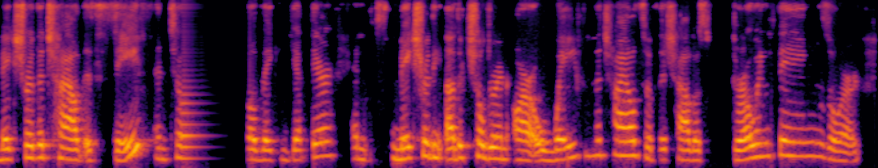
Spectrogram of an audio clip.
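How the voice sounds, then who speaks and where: A woman with a Philadelphia accent, medium pitch, ordinary pitch variation and a moderate pace. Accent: Philadelphia American. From Philadelphia, US. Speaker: mental health counselor. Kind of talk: webinar presentation.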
